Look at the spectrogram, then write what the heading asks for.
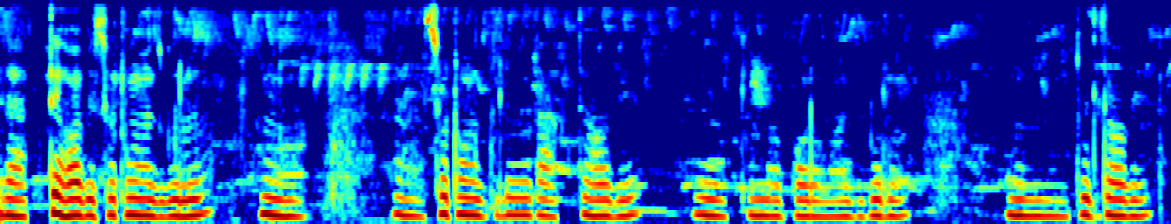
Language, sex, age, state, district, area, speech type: Bengali, female, 45-60, West Bengal, Birbhum, urban, spontaneous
